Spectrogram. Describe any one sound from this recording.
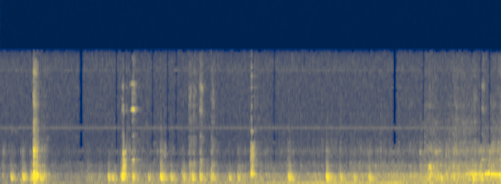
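A bus rumbles past close by.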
